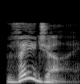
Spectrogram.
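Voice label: "vagi", British English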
